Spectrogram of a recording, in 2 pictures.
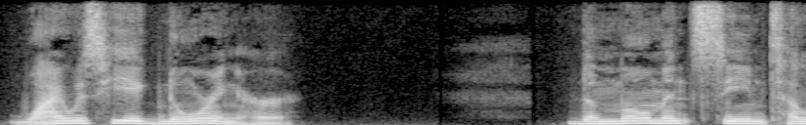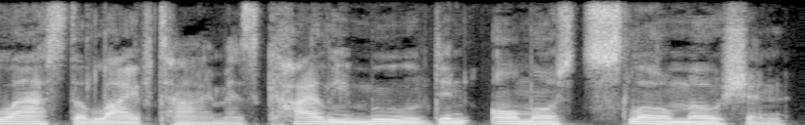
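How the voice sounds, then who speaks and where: A man reading a fantasy audiobook in a measured, dramatic storytelling manner. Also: medium pitch, darkish tone, no room sound, studio quality. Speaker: audiobook narrator. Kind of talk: scripted fantasy story narration.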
